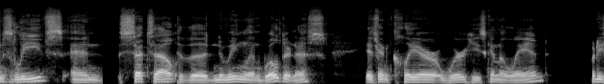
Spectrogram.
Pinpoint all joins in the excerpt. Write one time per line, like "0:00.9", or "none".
0:01.0
0:01.8
0:03.8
